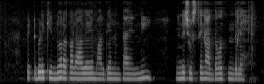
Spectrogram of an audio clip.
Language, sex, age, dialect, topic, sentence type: Telugu, female, 18-24, Utterandhra, banking, statement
